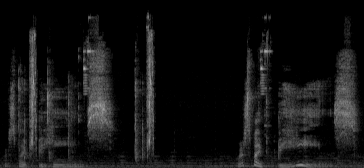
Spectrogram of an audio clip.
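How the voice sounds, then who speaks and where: A woman with a gravelly, rather high voice speaks very slowly, her pitch swinging widely. Live-streaming a game with faint music in the background, she rambles, thinks aloud, and chats casually with viewers, her throat a little sore.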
